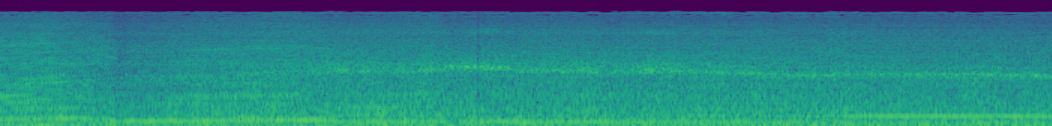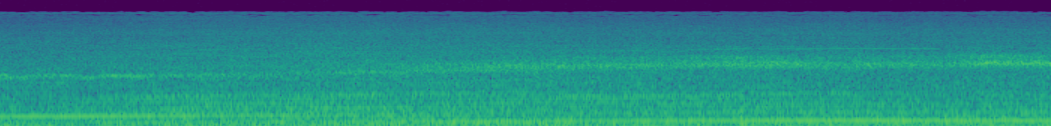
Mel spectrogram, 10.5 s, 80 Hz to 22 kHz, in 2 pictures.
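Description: A Honda CBR600F motorcycle engine with 102 horsepower climbs steadily through the revs on the road, its tone rising and holding as the bike accelerates, loud and continuous with wind noise and no talking.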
